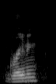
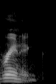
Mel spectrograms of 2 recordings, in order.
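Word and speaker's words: Groening: the reason why I grining yeah it's pronounced graining sorry you're um Matt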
